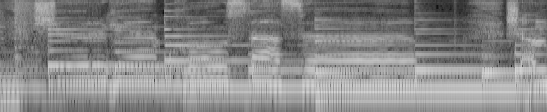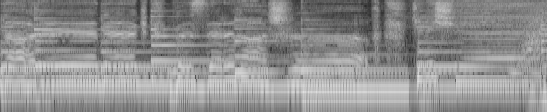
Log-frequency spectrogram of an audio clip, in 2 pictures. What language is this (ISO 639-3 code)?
kaz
